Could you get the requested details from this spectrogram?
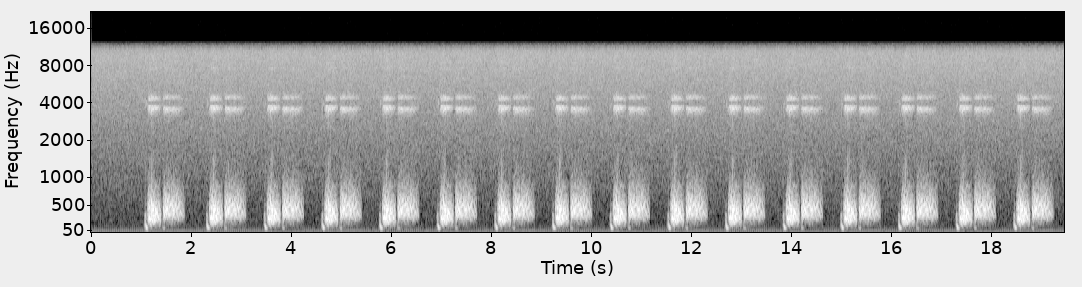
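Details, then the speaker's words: Pericarditis: scratchy, grating pericardial friction rub at about 52 a minute, with presystolic, protosystolic and protodiastolic components. "pericarditis con componentes de roce pre histórico proto histórico y proto diastólico"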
